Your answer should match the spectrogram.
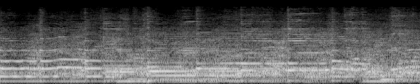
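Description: Small acoustic band playing a bluegrass-style number: a resonator guitar (dobro) being picked over an upright bass line, with held, sliding melody notes on top.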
